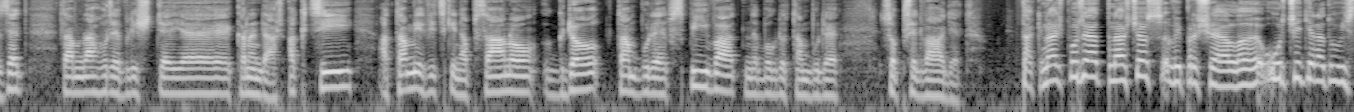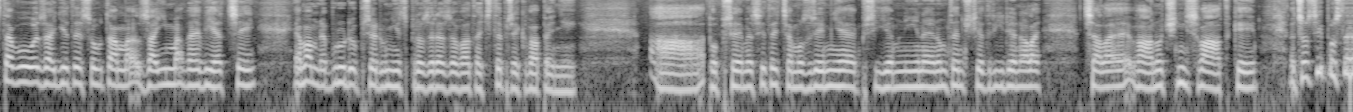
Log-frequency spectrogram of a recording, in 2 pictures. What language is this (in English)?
Czech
